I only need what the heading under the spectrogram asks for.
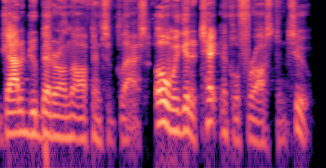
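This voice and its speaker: Very fast and animated, this husky, mid-range male voice delivers fan-side basketball play-by-play in choppy, clipped calls while cheering openly for his side. The sound is clean studio quality without any echo.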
